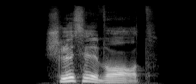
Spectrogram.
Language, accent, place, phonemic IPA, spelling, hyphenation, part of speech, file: German, Germany, Berlin, /ˈʃlʏsl̩ˌvɔʁt/, Schlüsselwort, Schlüs‧sel‧wort, noun, De-Schlüsselwort.ogg
- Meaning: keyword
